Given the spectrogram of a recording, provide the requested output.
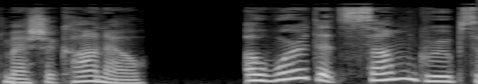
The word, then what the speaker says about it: Mexica: There are a few theories about the origins of chano, including that it comes from Mexico, pronounced meshano, a word that some groups of nawas, indigenous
